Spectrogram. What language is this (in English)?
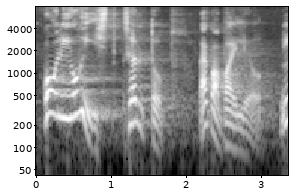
Estonian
